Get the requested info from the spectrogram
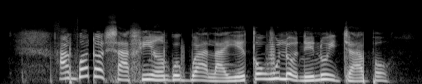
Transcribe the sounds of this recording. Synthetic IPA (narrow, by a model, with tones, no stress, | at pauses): a˧ɡ͡bɔ˦dɔ˦˨ʃa˧˨fĩ˨˦ã˧ɡ͡bo˧ɡ͡bo˧a˨la˨je˨˦to˦wu˦lo˦˨nĩ˨˦nũ˦i˦˨d͡ʒa˨˦bɔ˦˨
